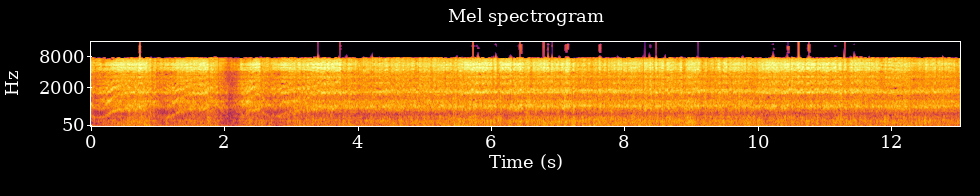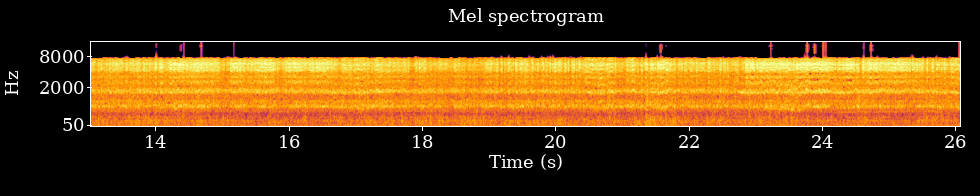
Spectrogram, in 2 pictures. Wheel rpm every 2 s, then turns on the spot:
120, 100, 210, 230, 240, 230, 230, 230, 230, 230, 230, 230, 230.
none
